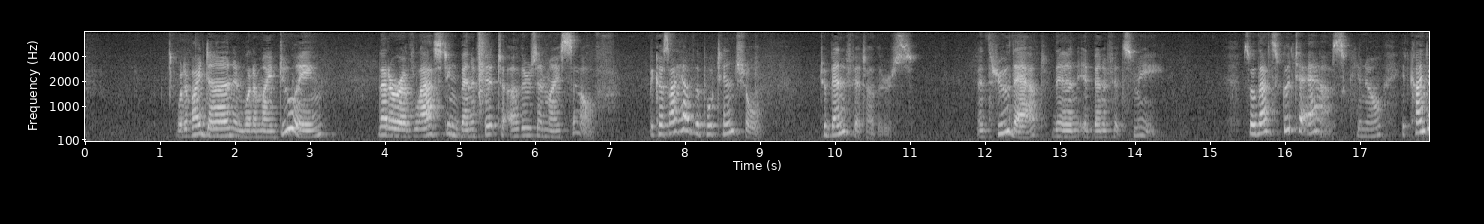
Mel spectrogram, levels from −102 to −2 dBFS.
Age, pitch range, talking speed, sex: 60-79, 175-245 Hz, 140 wpm, female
